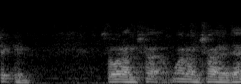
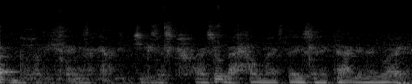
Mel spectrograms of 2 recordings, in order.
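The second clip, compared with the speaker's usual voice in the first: low, much softer grumbling under the breath; frustrated muttering; 4 semitones lower, 12 dB quieter than usual. Real, not acted. Cook struggling to open a stock pot, muttering to himself. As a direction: mutter curses at the stubborn packet.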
